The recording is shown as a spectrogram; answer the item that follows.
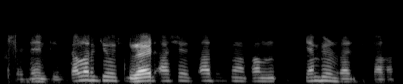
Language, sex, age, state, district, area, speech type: Kashmiri, male, 18-30, Jammu and Kashmir, Kupwara, rural, conversation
